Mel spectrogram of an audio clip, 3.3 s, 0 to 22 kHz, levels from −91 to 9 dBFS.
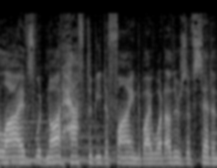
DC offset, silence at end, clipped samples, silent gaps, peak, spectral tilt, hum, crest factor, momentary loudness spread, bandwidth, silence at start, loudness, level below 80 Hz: under 0.1%; 0 s; under 0.1%; none; -12 dBFS; -4.5 dB/octave; none; 16 dB; 8 LU; 16 kHz; 0 s; -28 LUFS; -64 dBFS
